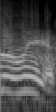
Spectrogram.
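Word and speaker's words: Urías: Ramon Urias.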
